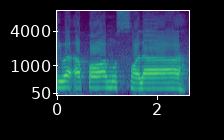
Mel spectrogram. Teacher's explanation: یہاں پر دیکھیں تو بنا ہوا ہے, وقف مطلق ہے, تو یہاں پر رکیں گے تو اس گولتا کو ہا ساکنہ بنا دیں گے, صلاح پڑھیں گے.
